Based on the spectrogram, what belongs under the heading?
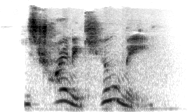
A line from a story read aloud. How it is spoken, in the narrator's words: choked after swallowing it, wiping his eyes on his sleeve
